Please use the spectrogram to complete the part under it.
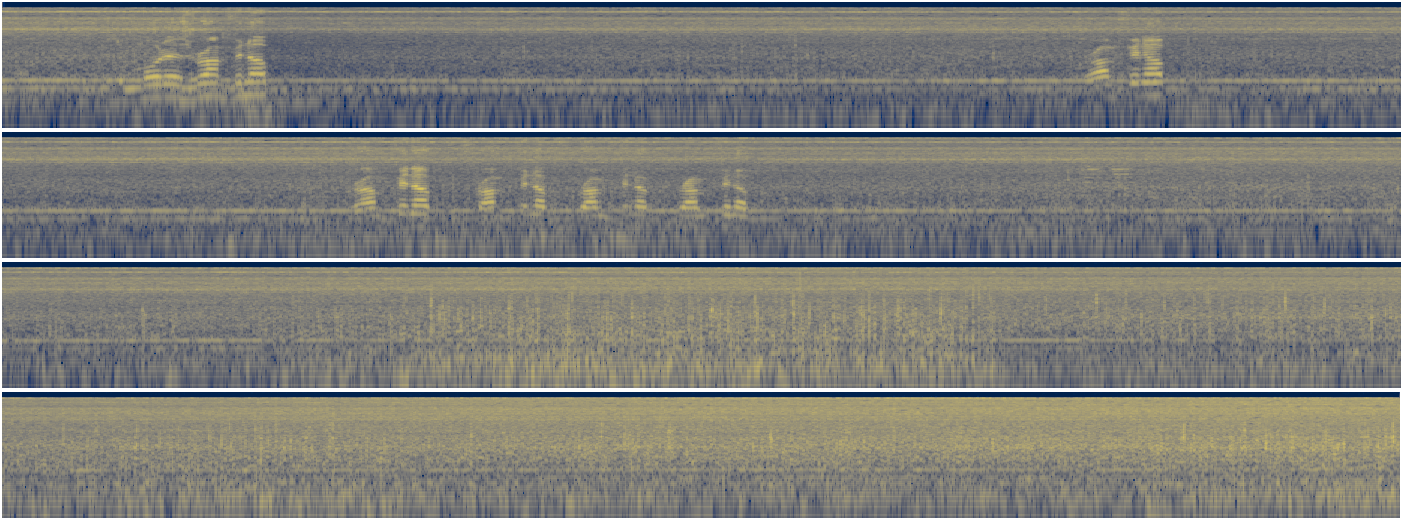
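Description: A fan motor hums steadily.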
